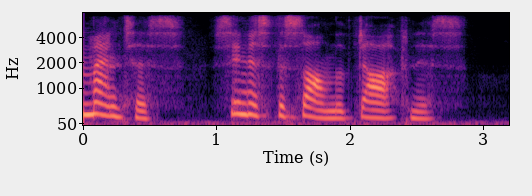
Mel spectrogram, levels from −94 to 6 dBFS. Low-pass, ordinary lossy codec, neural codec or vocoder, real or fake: 7.2 kHz; AAC, 48 kbps; autoencoder, 22.05 kHz, a latent of 192 numbers a frame, VITS, trained on many speakers; fake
